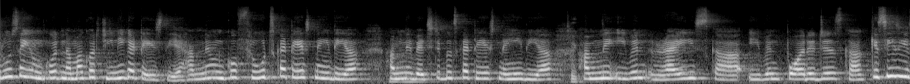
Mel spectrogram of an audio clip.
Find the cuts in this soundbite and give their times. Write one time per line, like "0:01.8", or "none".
none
